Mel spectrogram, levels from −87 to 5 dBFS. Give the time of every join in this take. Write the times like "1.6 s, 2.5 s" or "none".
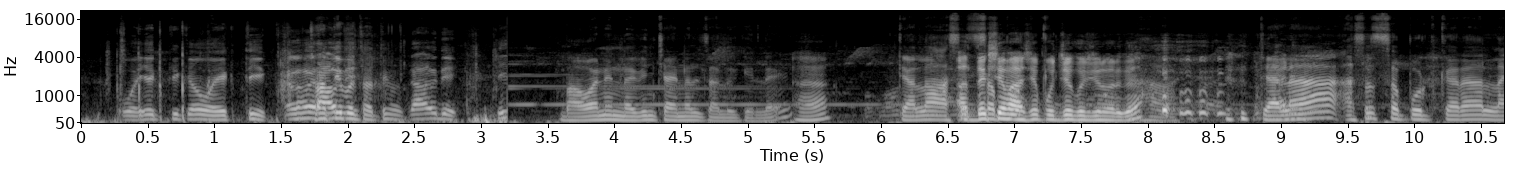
3.3 s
